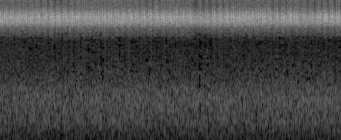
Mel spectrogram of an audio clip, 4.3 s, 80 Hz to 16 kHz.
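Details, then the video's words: Crickets chirping through stridulation, males scraping a wing edge across the comb-like teeth of the other wing, giving a shrill continuous ringing trill with a fine rapid pulse and no breaks. "Most relaxing cricket sound for 8 hours"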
